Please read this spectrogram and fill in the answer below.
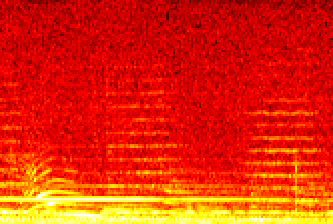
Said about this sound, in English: There are cats around.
